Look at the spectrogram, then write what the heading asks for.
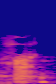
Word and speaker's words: Khan: And Javeria pronounces the name Han.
